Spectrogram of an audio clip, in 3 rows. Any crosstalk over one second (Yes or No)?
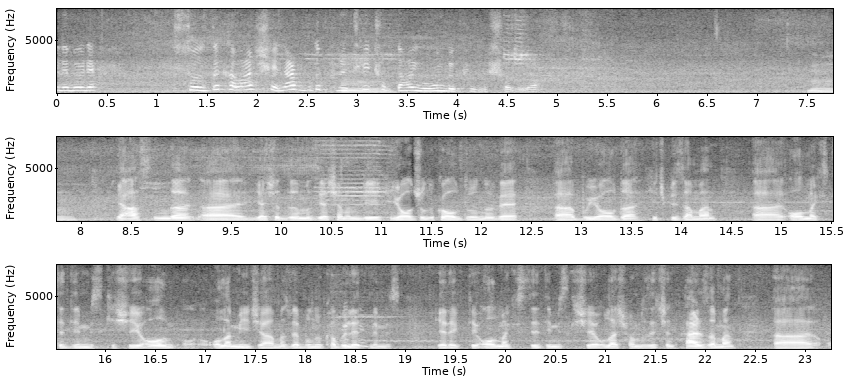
No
